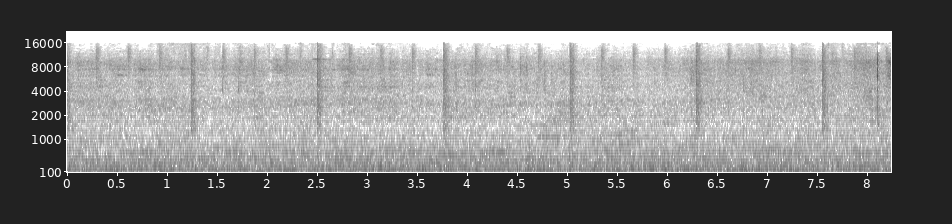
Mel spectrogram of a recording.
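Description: Steady low rumble of store ambience with faint music in the background and a few light clicks.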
